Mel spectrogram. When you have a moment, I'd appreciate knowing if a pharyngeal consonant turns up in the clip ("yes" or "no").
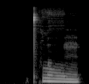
no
